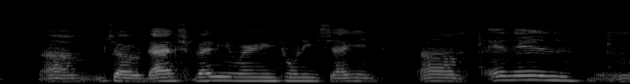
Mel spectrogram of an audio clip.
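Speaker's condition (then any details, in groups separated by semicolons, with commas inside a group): Cerebral palsy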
